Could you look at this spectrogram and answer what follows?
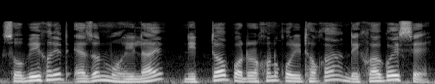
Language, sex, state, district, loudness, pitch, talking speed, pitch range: Assamese, male, Assam, Kamrup Metropolitan, -14 LUFS, 155 Hz, 125 wpm, 135-190 Hz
